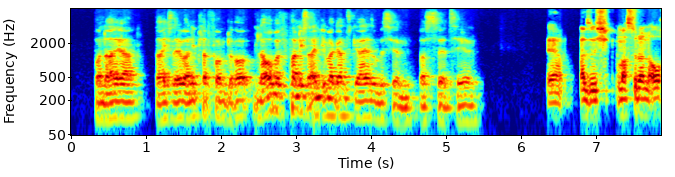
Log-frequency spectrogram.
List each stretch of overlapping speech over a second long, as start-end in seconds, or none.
none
